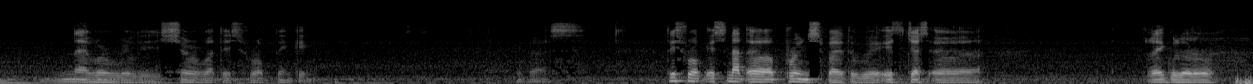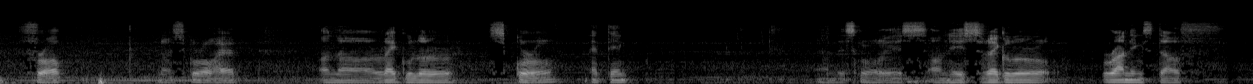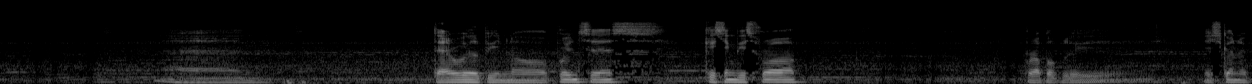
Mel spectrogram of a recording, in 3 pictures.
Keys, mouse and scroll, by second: 0.9 click, 2.3 click, 19.0 scroll down 3, 19.7-21.5 scroll up 3, 24.5 click, 26.2 click, 26.9 shift+middle click.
